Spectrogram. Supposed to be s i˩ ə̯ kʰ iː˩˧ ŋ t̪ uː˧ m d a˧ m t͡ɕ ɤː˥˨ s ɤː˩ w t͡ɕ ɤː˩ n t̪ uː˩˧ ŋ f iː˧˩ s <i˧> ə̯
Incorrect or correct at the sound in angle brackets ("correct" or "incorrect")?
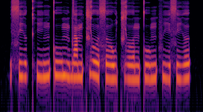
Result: incorrect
